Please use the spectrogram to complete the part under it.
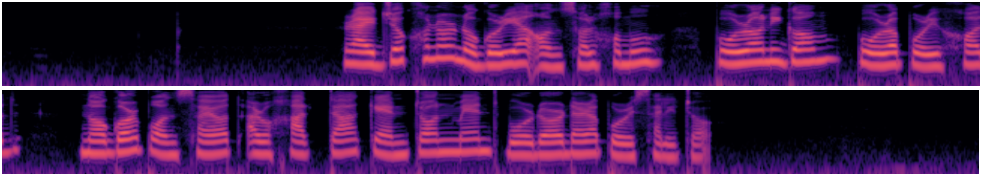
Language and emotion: Assamese, neutral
